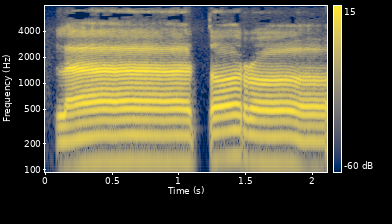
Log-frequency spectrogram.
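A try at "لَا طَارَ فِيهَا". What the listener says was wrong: Kok toro? Emang ada toro? Emang ini bunyi toro? Kok la toro? La-nya panjang, matobi'i. La-nya panjang, matobi'i. I-nya panjang, matobi'i.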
